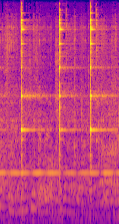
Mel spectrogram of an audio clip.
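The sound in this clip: Tuned tube chimes, pitched to a chromatic scale, are struck three times, each hit a bright metallic ring that sustains high tones, over a faint steady lower hum.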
